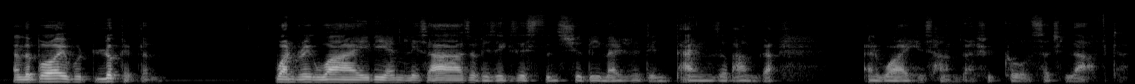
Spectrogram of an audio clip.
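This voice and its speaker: A man reading a dark storybook tale in a theatrical manner, moving between hushed and swelling phrases. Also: fairly low pitch, steady tone, measured pace. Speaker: author reading his own story. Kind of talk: dramatic storybook narration.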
